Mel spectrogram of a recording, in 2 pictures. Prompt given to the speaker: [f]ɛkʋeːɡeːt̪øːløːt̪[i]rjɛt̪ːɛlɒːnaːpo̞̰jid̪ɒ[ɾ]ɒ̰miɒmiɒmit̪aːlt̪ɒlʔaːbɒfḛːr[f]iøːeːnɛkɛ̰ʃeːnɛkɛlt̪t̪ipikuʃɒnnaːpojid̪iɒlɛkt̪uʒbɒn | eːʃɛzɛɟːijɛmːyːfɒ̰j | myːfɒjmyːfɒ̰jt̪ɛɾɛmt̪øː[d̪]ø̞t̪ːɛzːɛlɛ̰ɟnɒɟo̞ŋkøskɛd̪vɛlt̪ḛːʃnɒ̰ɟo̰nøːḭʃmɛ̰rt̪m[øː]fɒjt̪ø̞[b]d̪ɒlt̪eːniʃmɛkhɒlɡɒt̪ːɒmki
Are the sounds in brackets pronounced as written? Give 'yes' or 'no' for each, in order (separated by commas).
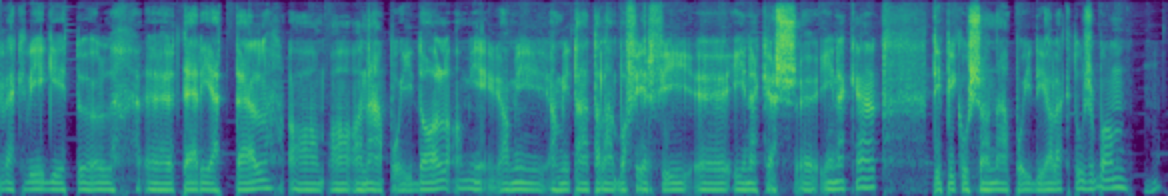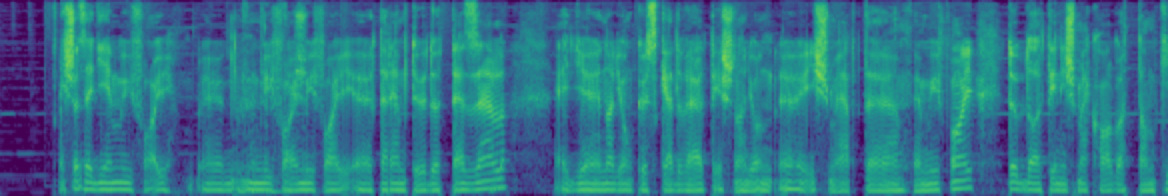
no, no, no, yes, yes, no, yes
